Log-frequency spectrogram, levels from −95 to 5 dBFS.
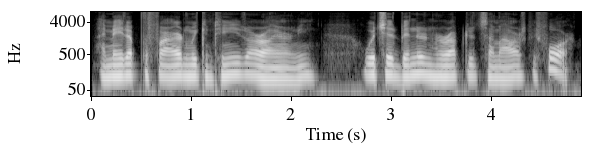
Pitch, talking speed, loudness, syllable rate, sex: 125 Hz, 210 wpm, -16 LUFS, 6.2 syllables/s, male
